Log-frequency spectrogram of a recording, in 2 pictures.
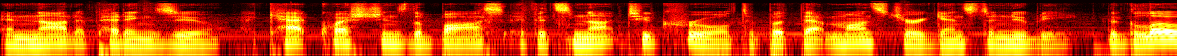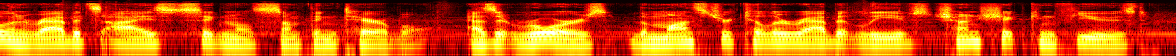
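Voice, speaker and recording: A man narrates a comic story recap in a steady, scripted voice-over. His pitch sits in a middle range and his delivery stays even. Faint background music runs beneath the narration. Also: normal speed, few pauses.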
